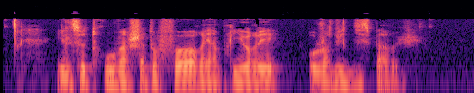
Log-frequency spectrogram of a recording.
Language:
French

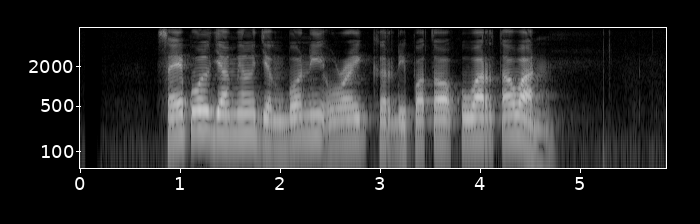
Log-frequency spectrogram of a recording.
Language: Sundanese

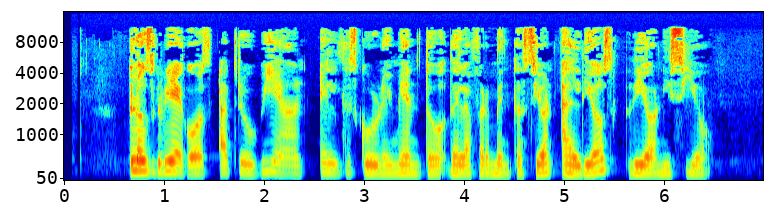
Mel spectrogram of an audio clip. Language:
Spanish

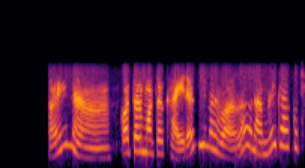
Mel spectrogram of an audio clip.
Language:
Nepali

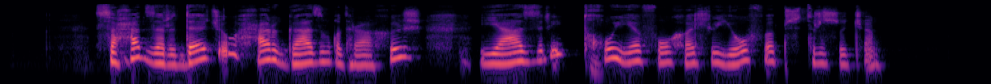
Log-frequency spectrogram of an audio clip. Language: Kabardian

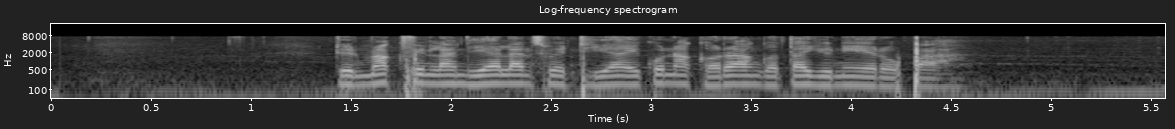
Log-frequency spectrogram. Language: Javanese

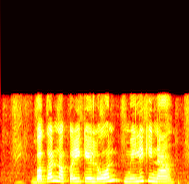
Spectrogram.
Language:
Bhojpuri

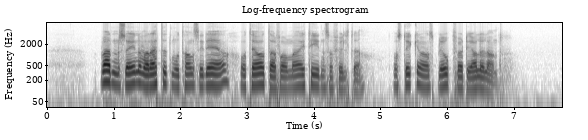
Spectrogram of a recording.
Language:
Norwegian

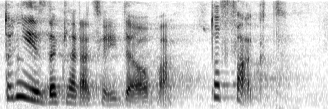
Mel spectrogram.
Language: Polish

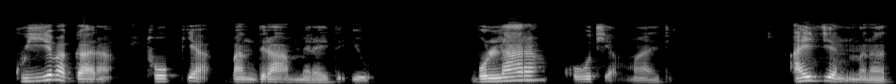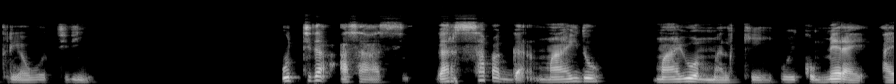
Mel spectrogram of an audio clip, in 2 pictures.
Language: Wolaytta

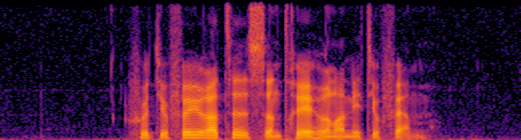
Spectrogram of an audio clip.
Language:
Swedish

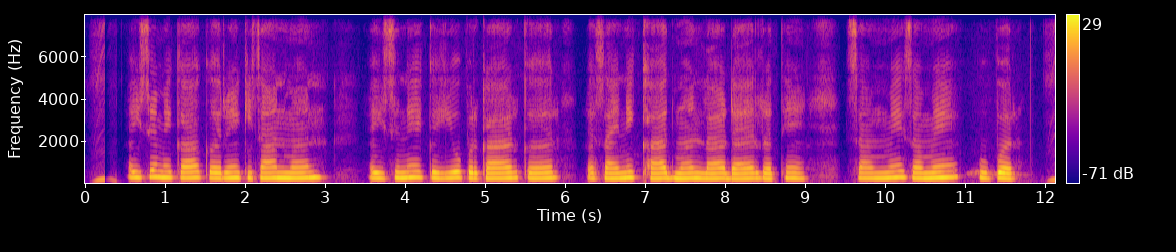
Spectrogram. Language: Chhattisgarhi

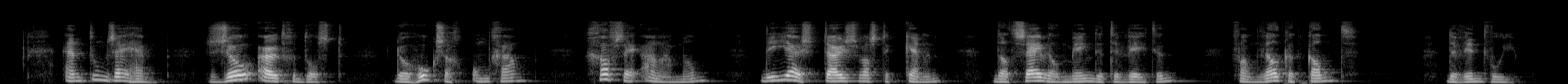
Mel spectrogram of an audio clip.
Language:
Dutch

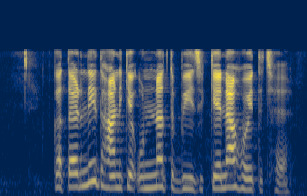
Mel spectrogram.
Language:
Maithili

